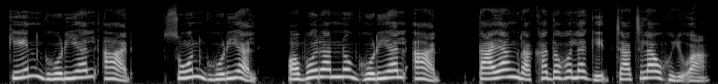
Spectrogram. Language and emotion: Santali, neutral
